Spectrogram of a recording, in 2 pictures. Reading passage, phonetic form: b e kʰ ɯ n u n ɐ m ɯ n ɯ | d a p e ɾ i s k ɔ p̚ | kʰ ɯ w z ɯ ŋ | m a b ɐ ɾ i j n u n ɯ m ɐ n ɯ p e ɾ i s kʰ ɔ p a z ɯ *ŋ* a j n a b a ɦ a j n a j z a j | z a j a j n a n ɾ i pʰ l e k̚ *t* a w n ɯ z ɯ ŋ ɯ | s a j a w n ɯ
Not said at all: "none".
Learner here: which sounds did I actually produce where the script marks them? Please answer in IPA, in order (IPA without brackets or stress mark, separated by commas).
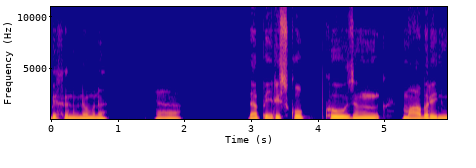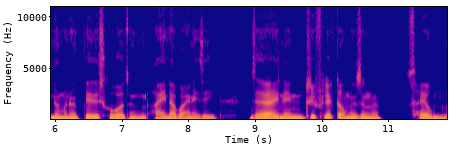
ŋ, t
